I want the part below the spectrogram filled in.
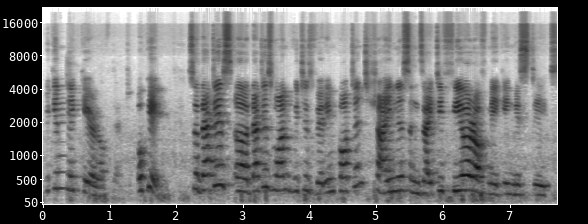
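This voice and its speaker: A woman with a Bengali accent speaks at a moderate pace in a raised, projected voice with high pitch and very wide pitch swings, over noticeable background noise. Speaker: English teacher. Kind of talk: online class lecture. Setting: live stream. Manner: hesitant, many fillers.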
